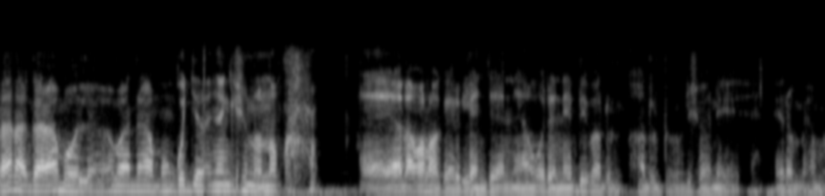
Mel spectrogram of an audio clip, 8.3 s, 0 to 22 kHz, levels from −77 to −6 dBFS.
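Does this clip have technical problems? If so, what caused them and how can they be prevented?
Yes. All the way through, the speech sounds muffled and hoarse, with nothing above about 8.6 kHz. That's likely Opus compression running in its speech (SILK) mode, which fits a low bitrate around 16 kbps squeezing the detail out. To prevent it, encode at a higher Opus bitrate so the encoder keeps the full bandwidth.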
